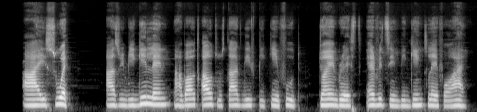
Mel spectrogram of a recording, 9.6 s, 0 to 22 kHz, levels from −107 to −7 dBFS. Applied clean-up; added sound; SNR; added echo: neural mask model DeepFilterNet 3.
